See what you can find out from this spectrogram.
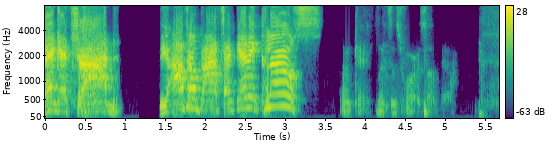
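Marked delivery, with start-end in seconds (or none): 0.0-3.5 put-on screeching character voice, very high and loud. Doing a Transformers impersonation, switching to a Starscream voice. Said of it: "I have to do Starscream".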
